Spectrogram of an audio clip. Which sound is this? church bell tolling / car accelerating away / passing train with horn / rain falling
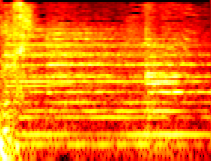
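church bell tolling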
